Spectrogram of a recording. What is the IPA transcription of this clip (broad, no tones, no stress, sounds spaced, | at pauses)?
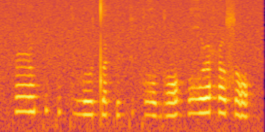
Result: ʕ u k u k u k ɦ o t a k ɘ k ɘ k ʁʷ ɘ ɡ ɔ | ʁʷ ə˞ ħ ɔ s ɔ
